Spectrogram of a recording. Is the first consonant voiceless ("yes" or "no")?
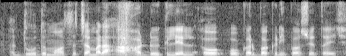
no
